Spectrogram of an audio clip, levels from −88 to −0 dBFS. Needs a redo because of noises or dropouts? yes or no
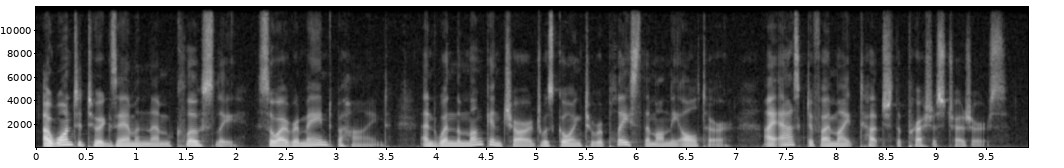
no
